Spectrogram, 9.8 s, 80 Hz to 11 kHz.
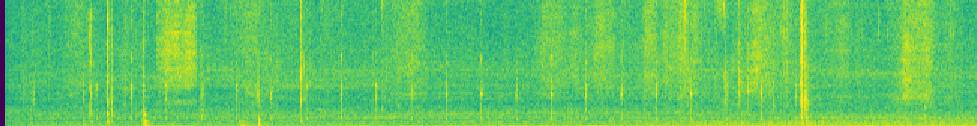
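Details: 2019 Lexus ES while driving: irregular light clicks and rattles from inside the cabin over a steady low road rumble; interior rattle.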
